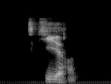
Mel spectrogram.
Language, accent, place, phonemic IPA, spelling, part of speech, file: French, France, Lyon, /skiʁ/, squirre, noun, LL-Q150 (fra)-squirre.wav
- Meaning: alternative spelling of squirrhe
